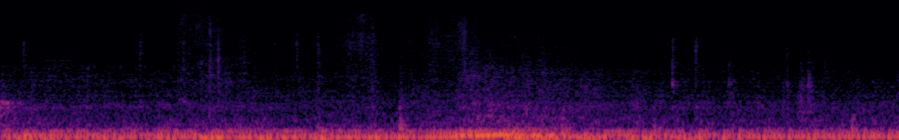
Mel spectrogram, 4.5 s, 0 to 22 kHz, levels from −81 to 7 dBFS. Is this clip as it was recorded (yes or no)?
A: yes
